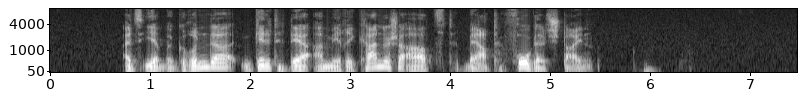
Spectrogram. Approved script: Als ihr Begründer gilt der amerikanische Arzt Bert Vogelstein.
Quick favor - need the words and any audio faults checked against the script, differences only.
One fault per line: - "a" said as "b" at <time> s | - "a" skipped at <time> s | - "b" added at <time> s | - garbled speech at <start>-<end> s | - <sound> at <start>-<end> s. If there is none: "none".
- thud at 5.8-6.1 s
